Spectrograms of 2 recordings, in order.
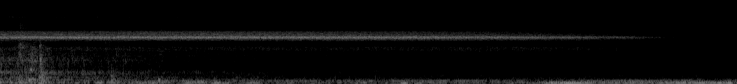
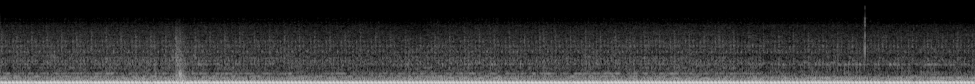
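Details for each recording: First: Built turbocharged engine on 20W-50 oil before switching to 5W-20, microphone next to the intake pipe after shutoff. A thin, steady high whine fades over roughly 8–10 seconds as the ball-bearing turbo coasts down; normal turbo spool-down. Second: Built engine just switched from 20W-50 to Valvoline 5W-20 oil: an even idle rumble with a faint quick tick keeping pace with the engine, about four a second, just as loud or louder after the thinner oil: valvetrain lifter tick.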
